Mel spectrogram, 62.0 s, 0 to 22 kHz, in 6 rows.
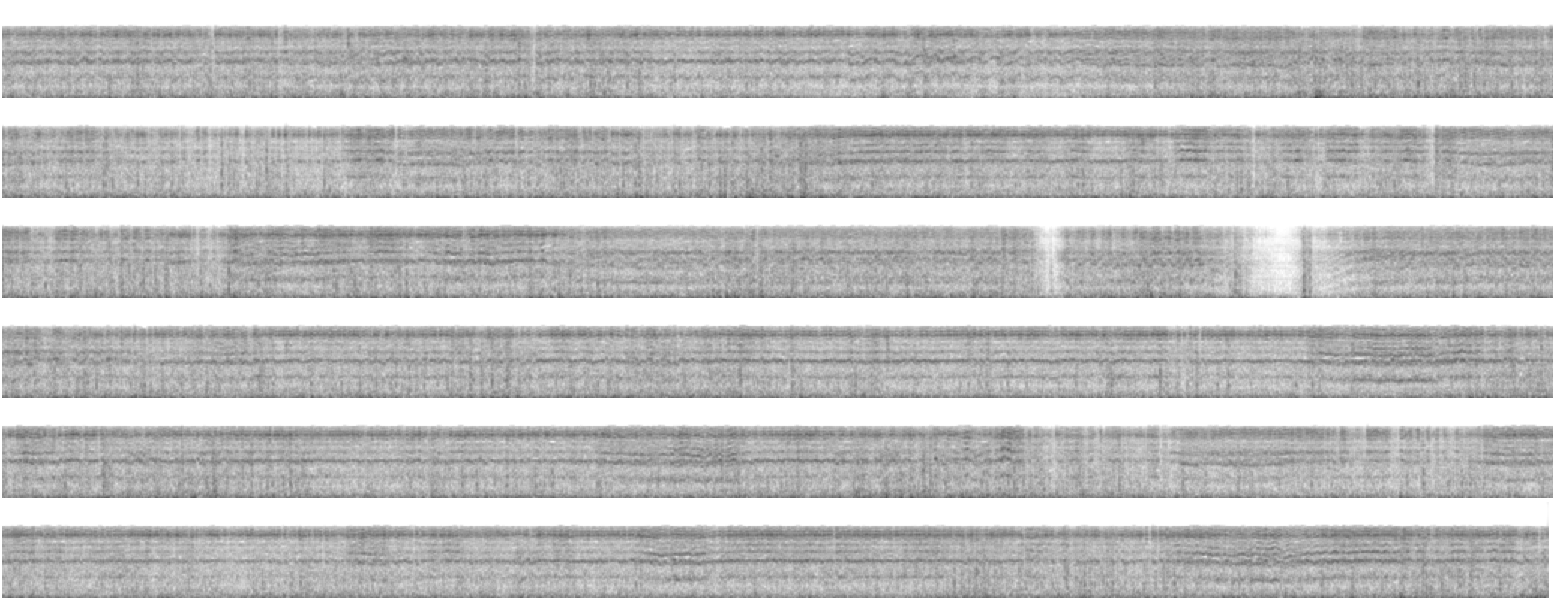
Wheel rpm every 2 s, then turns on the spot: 230, 220, 230, 230, 210, 220, 230, 230, 230, 240, 230, 230, 220, 190, 110, 170, 230, 230, 230, 230, 230, 230, 230, 220, 240, 230, 230, 230, 230, 230, 220.
none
